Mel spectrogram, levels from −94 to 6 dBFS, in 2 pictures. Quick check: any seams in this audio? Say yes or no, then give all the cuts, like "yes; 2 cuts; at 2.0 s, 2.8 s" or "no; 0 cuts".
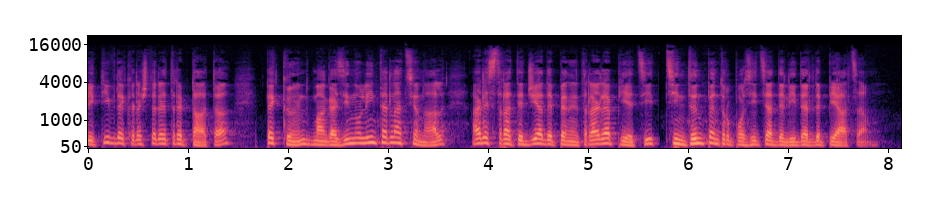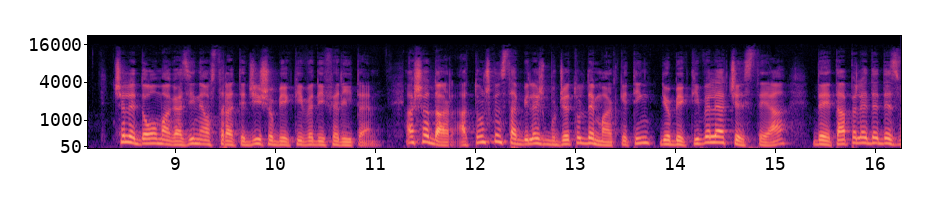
yes; 3 cuts; at 8.3 s, 11.3 s, 13.8 s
